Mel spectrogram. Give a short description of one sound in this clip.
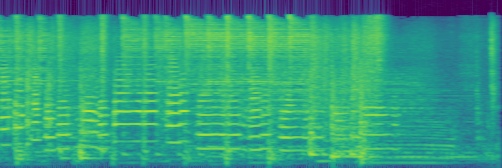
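A double bass plucks along with the band.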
